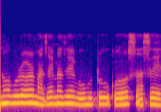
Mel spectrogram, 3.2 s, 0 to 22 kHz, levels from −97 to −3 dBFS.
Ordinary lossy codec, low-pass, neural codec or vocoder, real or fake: none; 7.2 kHz; codec, 16 kHz, 2 kbps, FunCodec, trained on Chinese and English, 25 frames a second; fake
